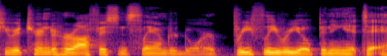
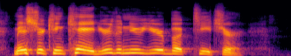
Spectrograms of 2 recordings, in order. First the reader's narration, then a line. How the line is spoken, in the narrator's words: Guerrero and yelled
